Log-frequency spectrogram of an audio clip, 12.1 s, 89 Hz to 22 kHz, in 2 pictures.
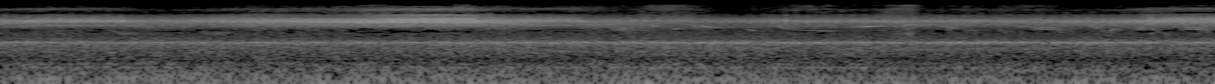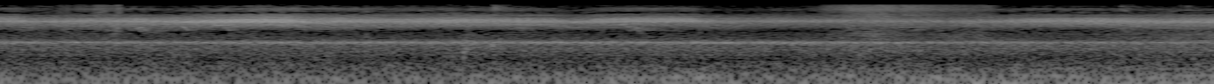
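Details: Cicadas drone in a steady, unbroken 2021 chorus over a low background rumble, recorded outdoors while cats look for cicadas to pounce on.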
